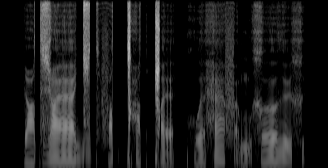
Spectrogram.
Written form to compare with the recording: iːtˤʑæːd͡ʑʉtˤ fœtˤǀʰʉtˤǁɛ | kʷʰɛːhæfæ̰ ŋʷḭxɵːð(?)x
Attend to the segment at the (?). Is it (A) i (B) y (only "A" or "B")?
B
